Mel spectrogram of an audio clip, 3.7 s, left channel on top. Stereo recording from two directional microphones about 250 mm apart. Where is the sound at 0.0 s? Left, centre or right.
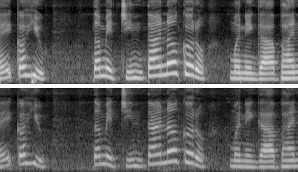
Left.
